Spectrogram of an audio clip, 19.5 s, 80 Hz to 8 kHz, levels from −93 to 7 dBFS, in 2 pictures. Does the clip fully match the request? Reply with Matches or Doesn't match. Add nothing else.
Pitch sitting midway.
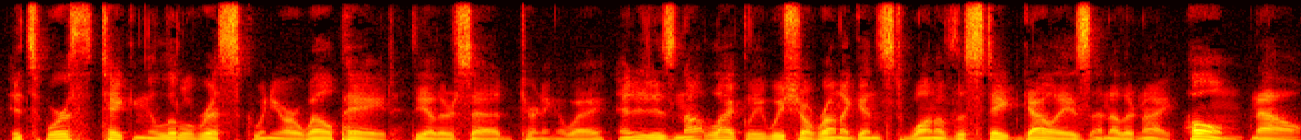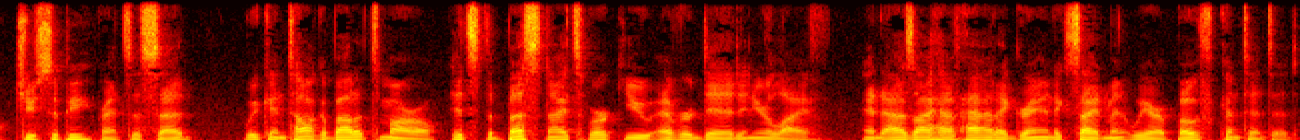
Doesn't match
